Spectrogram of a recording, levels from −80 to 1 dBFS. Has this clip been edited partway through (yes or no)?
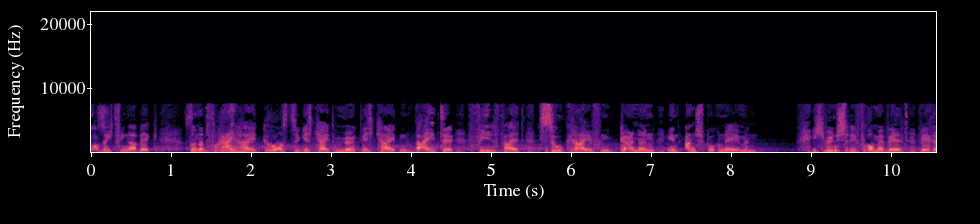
no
